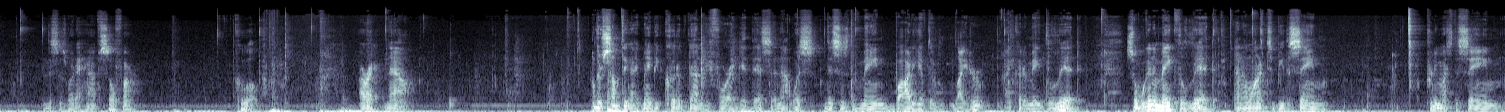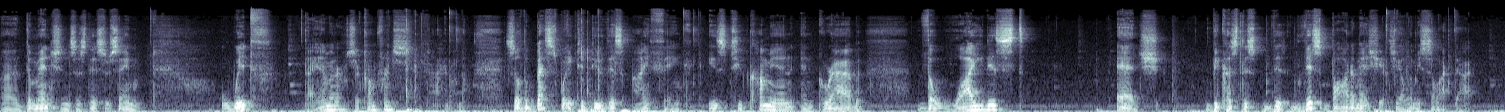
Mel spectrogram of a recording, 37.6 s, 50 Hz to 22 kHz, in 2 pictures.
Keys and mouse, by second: 0.0 middle click, 10.7-15.6 middle drag, 15.6-21.0 drag, 23.8 Tab, 25.4 middle click, 26.1 ctrl+Tab, 34.8-36.1 middle drag, 36.1-37.6 drag.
